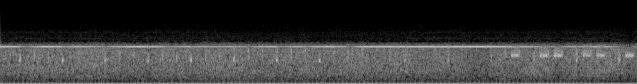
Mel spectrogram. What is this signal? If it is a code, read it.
SSTV (slow-scan television), Scottie 1.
